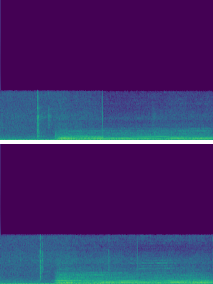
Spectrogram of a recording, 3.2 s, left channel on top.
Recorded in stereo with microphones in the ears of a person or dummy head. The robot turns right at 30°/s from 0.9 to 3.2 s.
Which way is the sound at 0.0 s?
50° right.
